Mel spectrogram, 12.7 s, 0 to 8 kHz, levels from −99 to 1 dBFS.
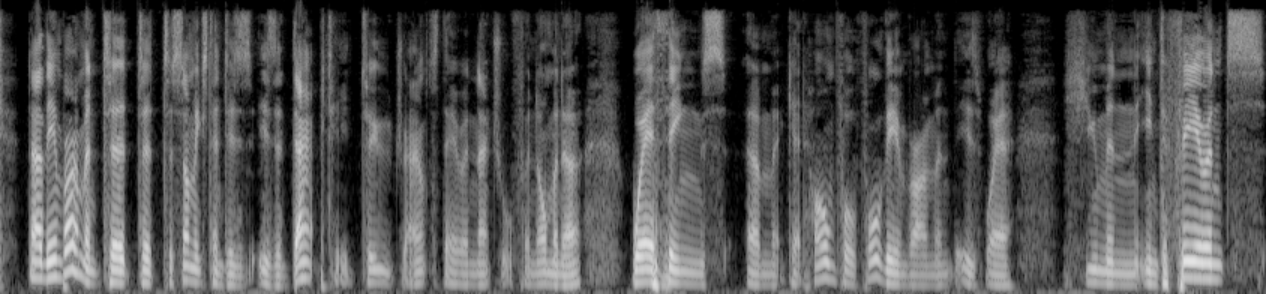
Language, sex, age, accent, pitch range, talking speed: English, male, 40-59, British, 100-120 Hz, 135 wpm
